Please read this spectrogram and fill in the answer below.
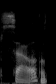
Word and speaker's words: south: You actually have to stick your tongue out a little bit, place the tip of your your right between your upper and lower front teeth, and just push air out. Sirp, south.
